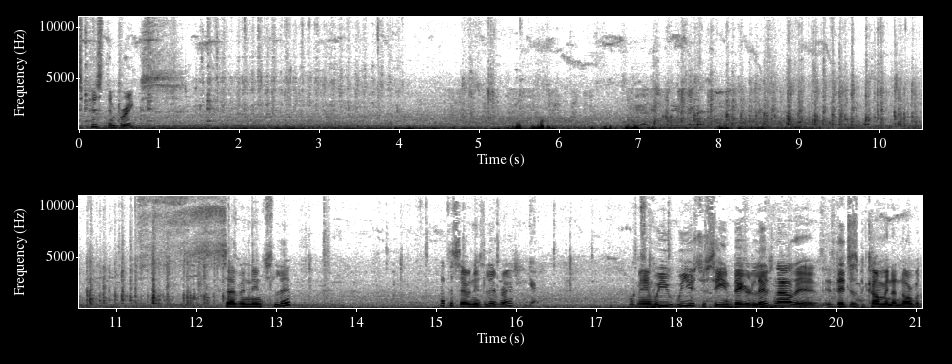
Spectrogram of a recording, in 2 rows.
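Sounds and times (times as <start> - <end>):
low outdoor hum: 0.0 - 21.0.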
